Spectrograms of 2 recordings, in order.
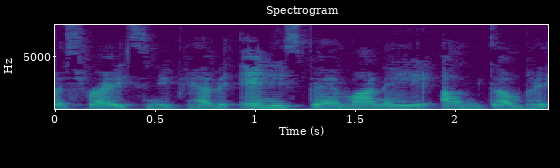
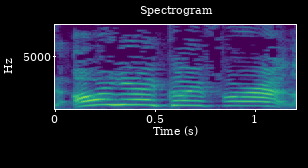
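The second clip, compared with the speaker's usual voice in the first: much higher and louder, rushing to agree; eager blurt; 14 dB louder than usual. Retold or imitated. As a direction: cut her off with an overeager yes. Blurts yes to the neighbour.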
